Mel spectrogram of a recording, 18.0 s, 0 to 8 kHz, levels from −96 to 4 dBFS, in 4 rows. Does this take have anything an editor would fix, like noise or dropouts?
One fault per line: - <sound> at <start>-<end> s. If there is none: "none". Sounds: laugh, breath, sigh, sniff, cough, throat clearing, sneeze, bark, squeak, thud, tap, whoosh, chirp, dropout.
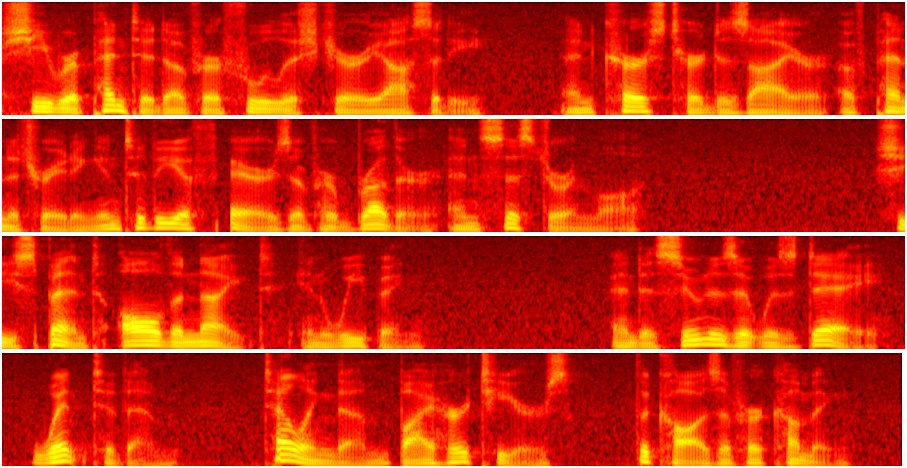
- dropout at 5.6-5.7 s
